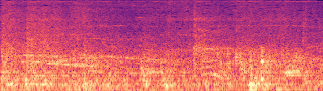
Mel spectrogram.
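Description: Bowling ball rolling down a bowling lane, a steady low rumble, with a sharp knock near the end.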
